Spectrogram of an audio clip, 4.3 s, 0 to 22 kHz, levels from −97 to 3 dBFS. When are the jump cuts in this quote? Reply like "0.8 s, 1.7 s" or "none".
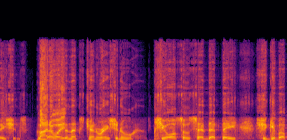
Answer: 2.2 s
